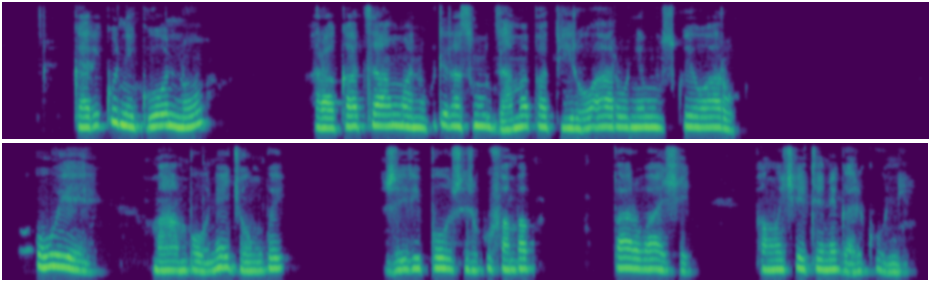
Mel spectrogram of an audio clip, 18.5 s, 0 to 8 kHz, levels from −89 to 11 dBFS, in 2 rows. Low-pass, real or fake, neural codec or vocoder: 7.2 kHz; fake; vocoder, 44.1 kHz, 128 mel bands every 512 samples, BigVGAN v2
